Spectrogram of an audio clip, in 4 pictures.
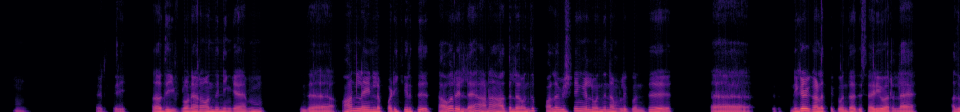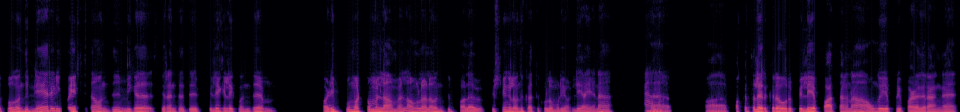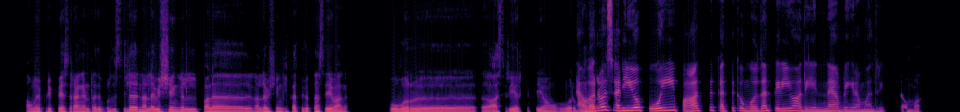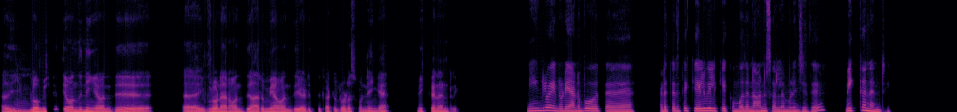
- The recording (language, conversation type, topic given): Tamil, podcast, நீங்கள் இணைய வழிப் பாடங்களையா அல்லது நேரடி வகுப்புகளையா அதிகம் விரும்புகிறீர்கள்?
- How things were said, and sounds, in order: in English: "ஆன்லைன்ல"; drawn out: "ஒவ்வொரு"; other noise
